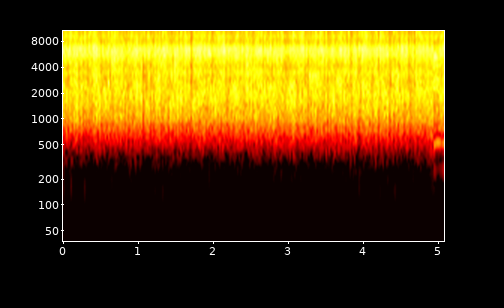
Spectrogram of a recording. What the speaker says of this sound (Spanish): Manuel Paredes y su esposa Raquel Garrido, para quienes pido un cariñoso aplauso.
